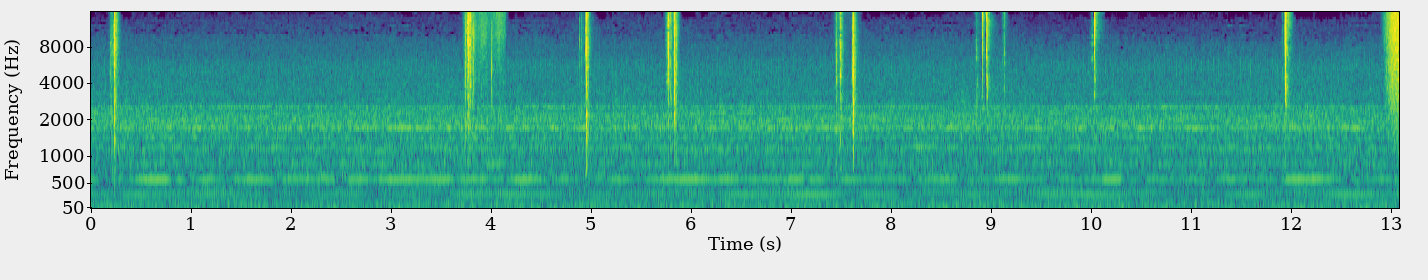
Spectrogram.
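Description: Short clicks sound as menu items are picked.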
